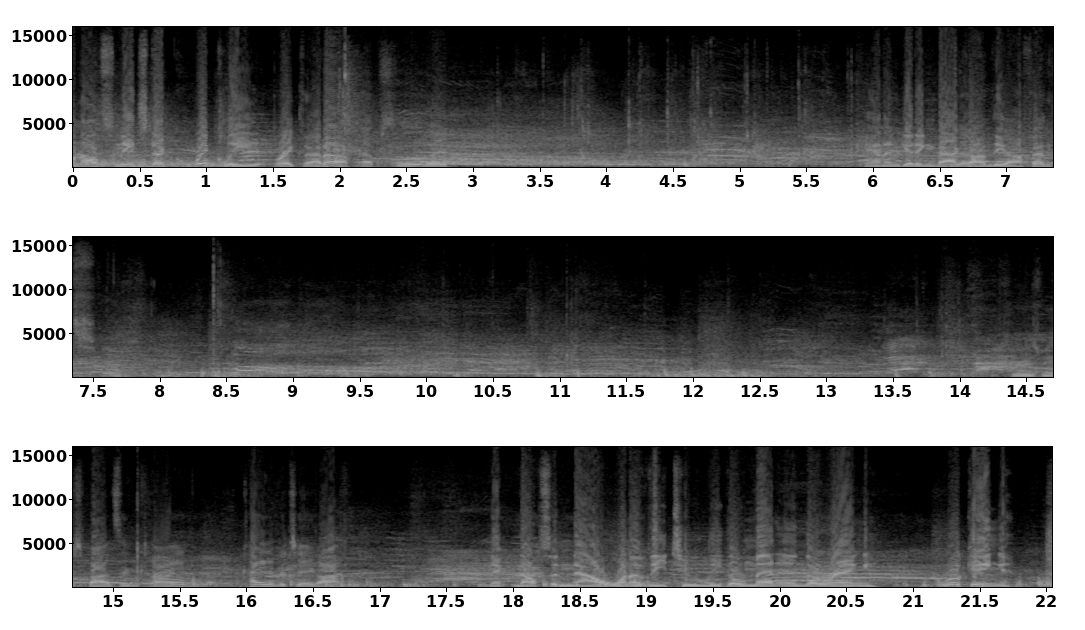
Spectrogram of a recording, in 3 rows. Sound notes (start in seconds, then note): 3.2 crowd calling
